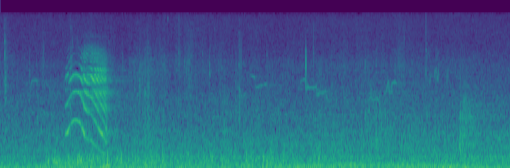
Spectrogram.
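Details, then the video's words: {'caption': "A single arching, whiny squeal from an elk bull during post-rut sparring play in January in Canada's Rockies, followed by a low steady outdoor rumble and faint distant squeaks."} "Vocal Elk Bulls Sparring After the Rut"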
